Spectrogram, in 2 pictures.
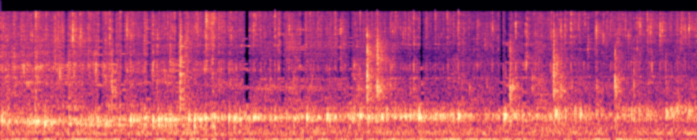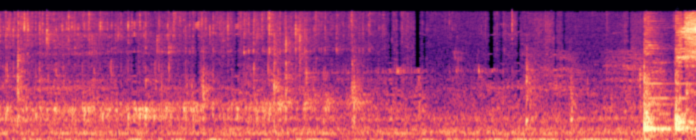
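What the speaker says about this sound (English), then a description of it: "I pour in my hot water." Hot water pouring from a flask into a cup, a steady trickling fill running for several seconds at moderate level, ending with a small clink, no talking.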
